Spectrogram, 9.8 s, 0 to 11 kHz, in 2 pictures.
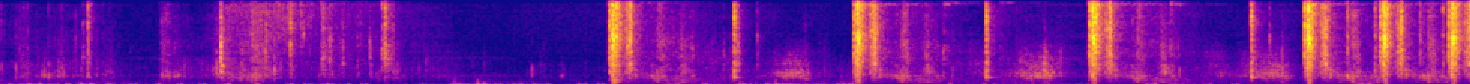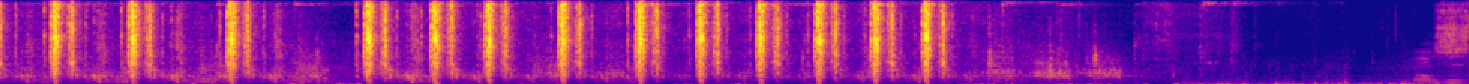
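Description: Suppressed 9mm submachine gun fitted with a Mojave 9 suppressor: a long string of sharp, fairly muted shots fired in quick, even succession, close to the mic, with a steady rumble between shots.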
